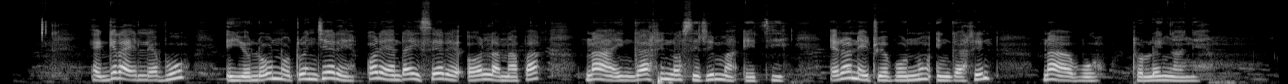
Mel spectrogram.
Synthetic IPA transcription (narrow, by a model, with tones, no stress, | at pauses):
ɛ˨ɡɪ˦ɾa˨e˨lɛ˨βo˦ | e˨jo˨lo˦u˦no˨to˦ɲd͡ʒe˦ɾɛ˨o˦ɾɛ˨nda˦i˨se˦ɾɛ˨ʔɔ˨˦la˨na˨pa˦k | na˦i˨ŋɡa˦ɾi˦no˦si˨ɾi˦ma˨ʔe˨ti˦ | ɛ˨ɾɔ˦ne˨i˨twɛ˨βo˨nu˦ʔe˨ŋɡa˨ɾi˦n | naː˦˨βo˨ | to˨lwe˦ŋa˨ŋɛ˨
